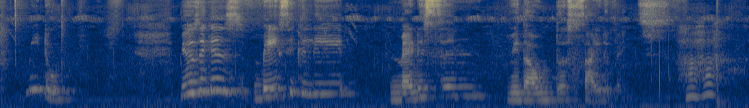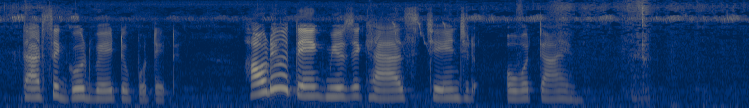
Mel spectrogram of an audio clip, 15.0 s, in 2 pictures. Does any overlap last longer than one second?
No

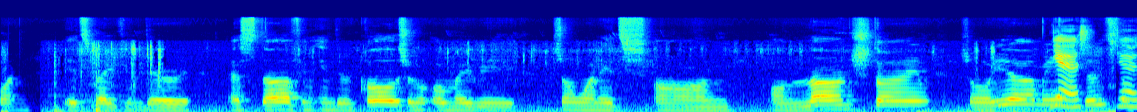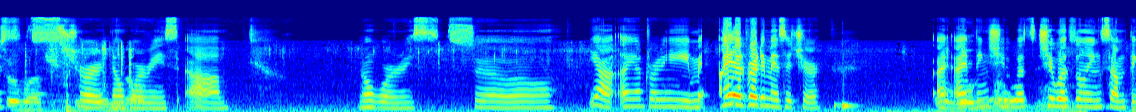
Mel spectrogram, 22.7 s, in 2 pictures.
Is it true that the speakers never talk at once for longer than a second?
No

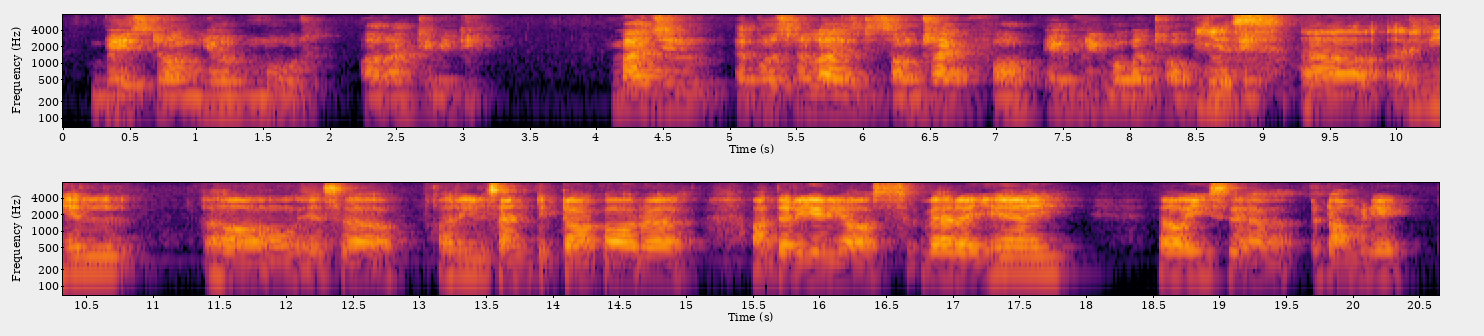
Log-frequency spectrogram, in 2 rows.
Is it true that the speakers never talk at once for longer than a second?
Yes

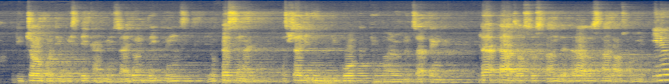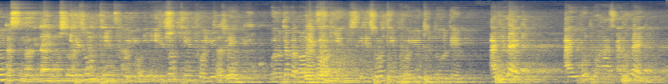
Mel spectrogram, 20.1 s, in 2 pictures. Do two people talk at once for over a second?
Yes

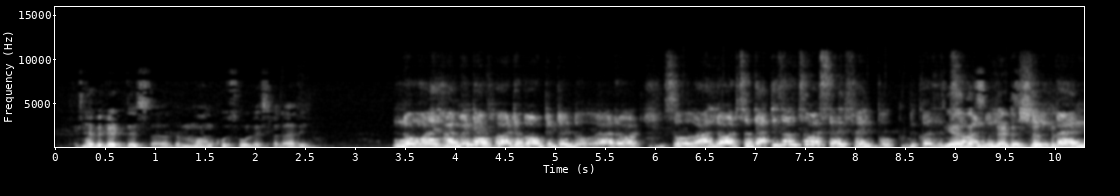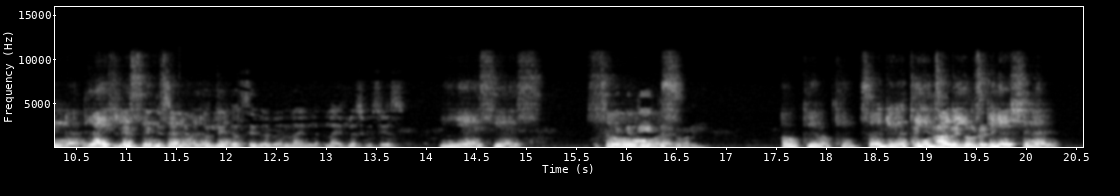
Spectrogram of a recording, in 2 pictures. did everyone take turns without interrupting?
No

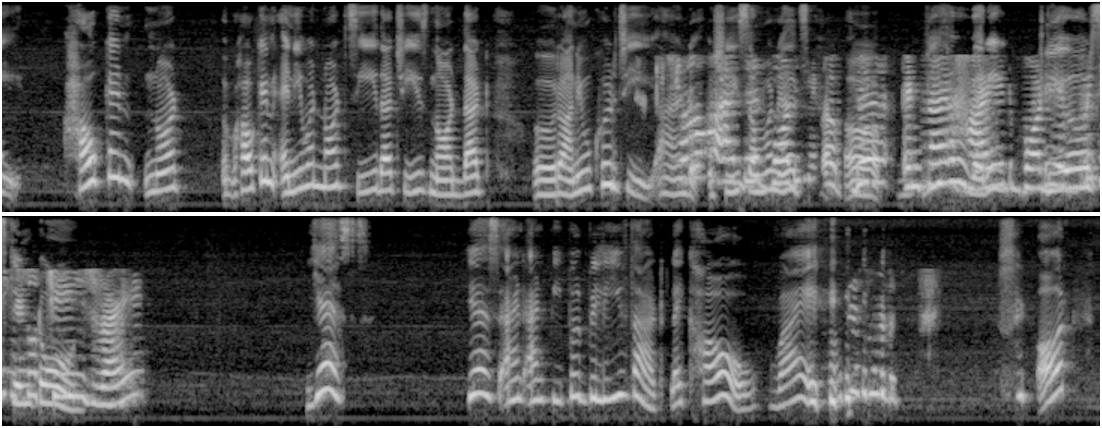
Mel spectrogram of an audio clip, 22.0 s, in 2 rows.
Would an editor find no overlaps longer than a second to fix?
No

